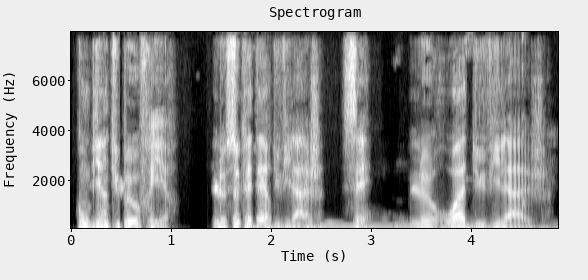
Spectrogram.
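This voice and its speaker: A man's voice: fairly low pitch, big pitch swings, unhurried. A man playing a greedy, bullying, blustering village schemer in a dubbed drama. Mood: greedy, scheming. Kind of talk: dubbed short-drama acting.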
